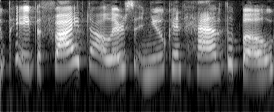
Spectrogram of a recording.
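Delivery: put-on squeaky, high, old grandmother voice. Reading a story, voice the grandmother's offer of the boat: squeaky grandmother voice. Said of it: "the grandmother said in a squeaky voice".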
